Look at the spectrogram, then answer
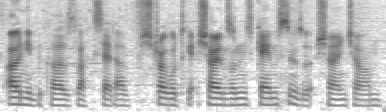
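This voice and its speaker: A man's voice: mid-range voice, flat delivery, fast, a bit bright, soft background music. A young man with a stuffy, bunged-up nose, chatting casually and rambling with lots of ums while he streams a game. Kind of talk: casual live-stream chat while playing.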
